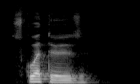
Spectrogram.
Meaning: female equivalent of squatteur
- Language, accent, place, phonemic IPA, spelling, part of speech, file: French, France, Lyon, /skwa.tøz/, squatteuse, noun, LL-Q150 (fra)-squatteuse.wav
